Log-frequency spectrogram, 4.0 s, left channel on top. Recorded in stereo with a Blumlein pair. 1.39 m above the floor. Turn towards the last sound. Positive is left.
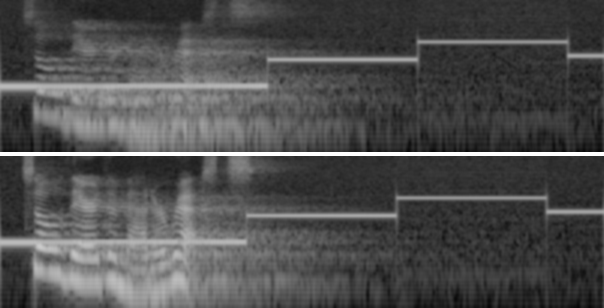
turn(degrees=-35)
